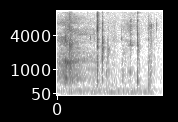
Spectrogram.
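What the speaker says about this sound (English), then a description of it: "Is the cookie itself crunchier than normal?" Close bites and chewing of a crunchy brown sugar cookie studded with crystallized sugar bits, a few sharp crunches in quick succession, faint and intimate.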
